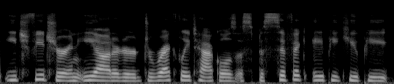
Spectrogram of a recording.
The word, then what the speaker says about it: eAuditor: Remember the pronunciation, e auditor, offer a remarkably efficient, effective way to actually do it.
